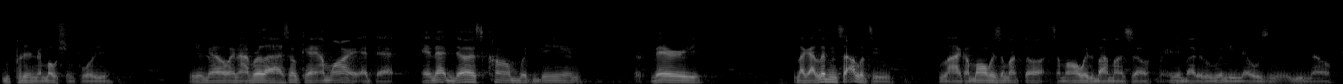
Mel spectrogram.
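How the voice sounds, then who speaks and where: Speaking at a fairly quick pace with long, frequent pauses, a man uses a very deep, low voice and fairly even intonation. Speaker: rapper. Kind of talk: interview.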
